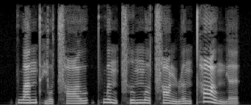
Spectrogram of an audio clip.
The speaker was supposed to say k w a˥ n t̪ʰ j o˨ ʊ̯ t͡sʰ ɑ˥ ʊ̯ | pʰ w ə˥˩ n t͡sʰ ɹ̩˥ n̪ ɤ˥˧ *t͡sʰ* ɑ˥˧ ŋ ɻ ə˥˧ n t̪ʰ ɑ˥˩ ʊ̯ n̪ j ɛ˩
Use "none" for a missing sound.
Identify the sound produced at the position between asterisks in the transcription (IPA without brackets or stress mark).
t͡sʰ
